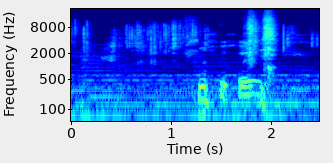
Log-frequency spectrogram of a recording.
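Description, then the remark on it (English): Dice rolled for perception checks in a tabletop game rattle and clatter across a hard tabletop, a quick burst of sharp clicks that tumbles to a stop, with a brief murmur of voice in the middle. “Forgot to get my dice out.”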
